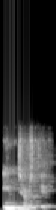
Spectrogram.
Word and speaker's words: interesting: In my opinion, it was interesting. In my opinion, it was interesting. Interesting es una palabra larga, pero la ER no se pronuncia, la que está en la mitad.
